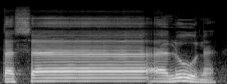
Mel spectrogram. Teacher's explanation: تساءلون یہاں پر مد متصل ہے، چار الف کی مقدار کے برابر کھینچ کر پڑھیں گے۔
